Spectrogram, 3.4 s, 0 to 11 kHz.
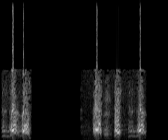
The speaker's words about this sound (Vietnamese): Sau khi sủa hai tiếng to và rõ, nó lại sủa ba tiếng nữa nhỏ hơn, đúng là 2:03.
